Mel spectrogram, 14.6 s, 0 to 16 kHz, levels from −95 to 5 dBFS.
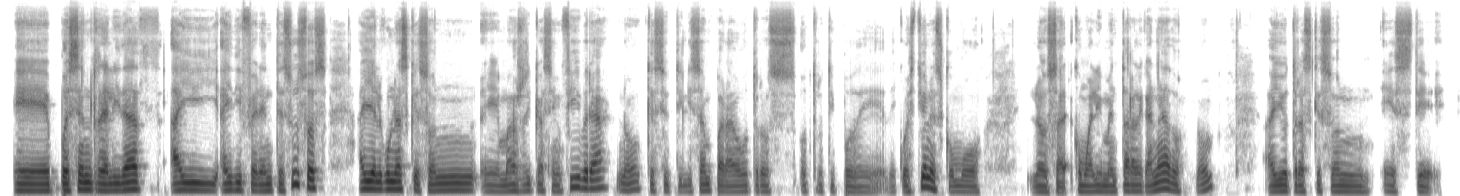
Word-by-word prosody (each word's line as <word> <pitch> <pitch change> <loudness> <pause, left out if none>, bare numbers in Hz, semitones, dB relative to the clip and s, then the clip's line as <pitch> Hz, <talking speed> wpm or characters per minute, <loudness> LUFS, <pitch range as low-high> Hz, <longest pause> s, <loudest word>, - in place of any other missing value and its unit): Eh, 120 -1 +4
pues, 120 +2 +5
en 135 -1 +8
realidad 125 +3 +6 0.3
hay 125 -1 +3
hay 120 +1 +1
diferentes 120 - -1
usos. 165 -9 +3 0.3
Hay 145 +2 +6
algunas 145 0 +5
que 125 - -2
son, 125 +1 +1
eh, 105 -1 -6
más 110 +1 -2
ricas 115 -1 -6
en 105 - -6
fibra, 165 0 +1
¿no? 130 +3 -4
Que 120 - -8
se 115 - -7
utilizan 105 +3 -6
para 100 -3 -3
otros 105 0 -6
otro - - -12
tipo 95 -1 -8
de 90 -1 -10
de 95 - -15
cuestiones, 150 - +2
como 95 -1 -4 0.5
los, 95 -2 -4
ah, 90 - -1
como 105 -2 -1
alimentar 105 +2 -2
al 110 0 -1
ganado, 120 +2 +1
¿no? - - -4 0.5
Hay 105 +2 -1
otras 105 -1 -3
que 110 - -7
son, 100 -2 -4
este, 105 -4 -8
115 Hz, 170 wpm, -23 LUFS, 105-130 Hz, 0.5 s, en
